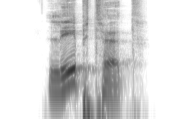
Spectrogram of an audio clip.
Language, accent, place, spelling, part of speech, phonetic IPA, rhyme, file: German, Germany, Berlin, lebtet, verb, [ˈleːptət], -eːptət, De-lebtet.ogg
- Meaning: inflection of leben: 1. second-person plural preterite 2. second-person plural subjunctive II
